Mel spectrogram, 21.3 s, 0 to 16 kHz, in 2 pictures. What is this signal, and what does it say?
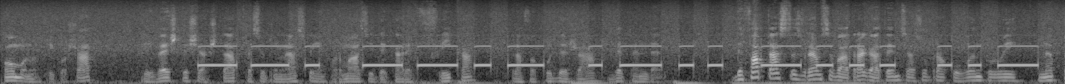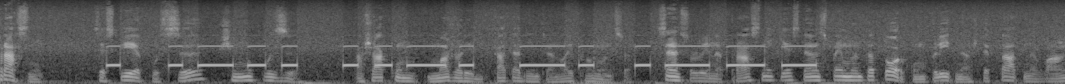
Morse code, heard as a keyed tone, hand-sent with a straight key, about 8 wpm, 740 Hz. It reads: GQLBU ELFNJ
